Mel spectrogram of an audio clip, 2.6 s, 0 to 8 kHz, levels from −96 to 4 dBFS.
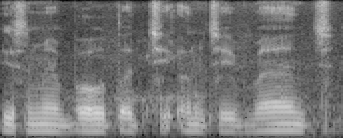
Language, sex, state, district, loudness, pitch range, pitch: Hindi, male, Uttar Pradesh, Shamli, -18 LUFS, 100-105 Hz, 105 Hz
